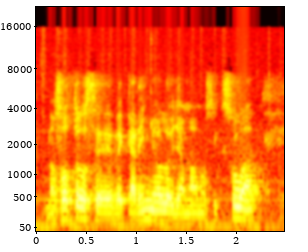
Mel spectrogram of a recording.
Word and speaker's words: Ixhua: Ixchua, como tú lo comentas, es la pronunciación correcta. Viene del náhuatl ver la semilla crecer o la cosecha brotar. Nosotros de cariño lo llamamos Ixchua.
